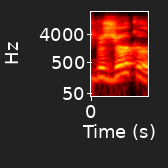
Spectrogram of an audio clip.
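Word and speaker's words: BRZRKR: Keanu Reeves' Berserker, which is spelled B-R-Z-R-K-R.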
